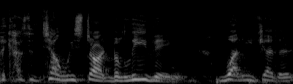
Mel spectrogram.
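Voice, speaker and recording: A woman at medium pitch speaks with lively intonation. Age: 60s. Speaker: clergy member. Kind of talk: panel discussion. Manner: impassioned.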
